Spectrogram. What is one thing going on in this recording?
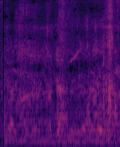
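A man speaks into a microphone outdoors.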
